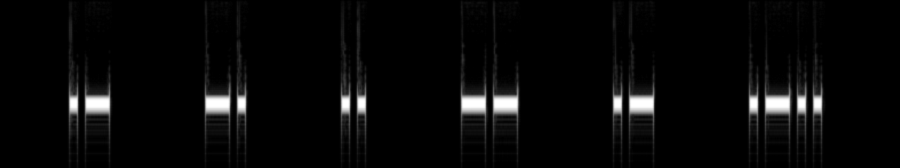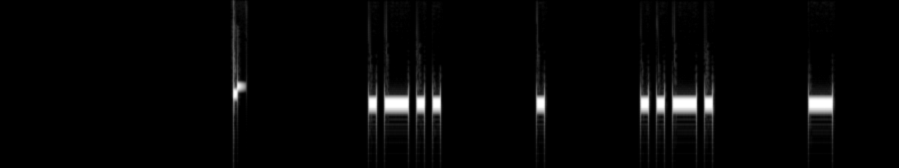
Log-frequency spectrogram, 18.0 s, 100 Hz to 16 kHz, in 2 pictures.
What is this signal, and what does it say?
Morse code, heard as a keyed tone, about 15 wpm, spaced as for 7 wpm, 700 Hz. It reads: ANIMAL LEFT
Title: 4x Character Spacing - Top 300 Words - 15wpm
